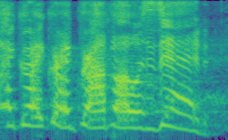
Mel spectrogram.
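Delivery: loud yelling, high-pitched. Telling a story, quoting what she yelled as he came in; retelling her yell. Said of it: "she was yelling".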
